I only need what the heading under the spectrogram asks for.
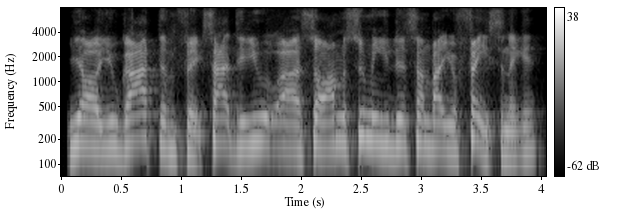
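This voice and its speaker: A man hosting a stream, loudly mocking and trash-talking another caller, repeating his insults. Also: a little high, fast talker. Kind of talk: heated trash talk on a live stream.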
